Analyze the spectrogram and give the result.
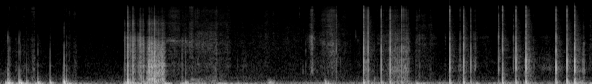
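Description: Long painted nails tap and scratch on a thin, solid rubber-backed fabric mouse pad, first on its textured back and then on its printed front. Quick, dull taps with a low thump come in irregular bursts, broken by a brief rough scratching swish. Each tap is short and dry with almost no ring.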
